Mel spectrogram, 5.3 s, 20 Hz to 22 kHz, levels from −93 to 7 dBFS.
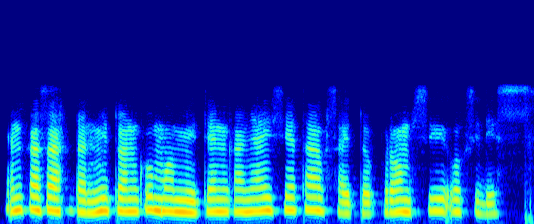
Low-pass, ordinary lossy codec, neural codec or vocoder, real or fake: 5.4 kHz; none; codec, 16 kHz in and 24 kHz out, 1 kbps, XY-Tokenizer; fake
